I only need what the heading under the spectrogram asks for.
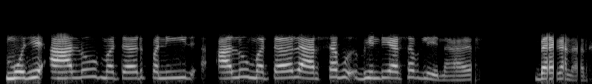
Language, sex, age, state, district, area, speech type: Hindi, female, 18-30, Bihar, Samastipur, urban, conversation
